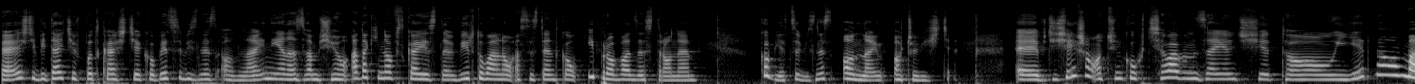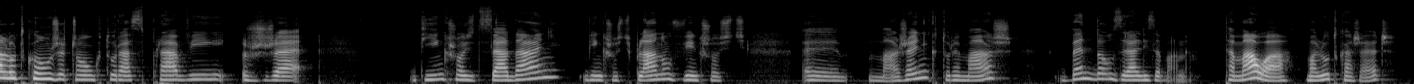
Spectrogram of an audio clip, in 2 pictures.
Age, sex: 20-39, female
